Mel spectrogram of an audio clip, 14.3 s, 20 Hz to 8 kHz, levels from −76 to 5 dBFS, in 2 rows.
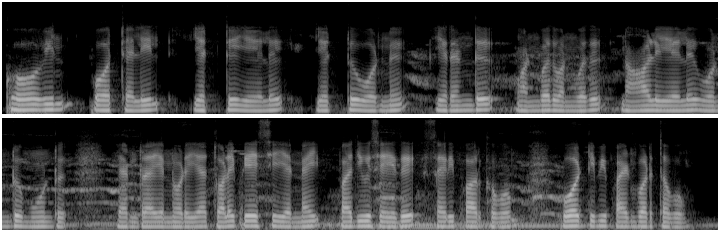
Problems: constant background noise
